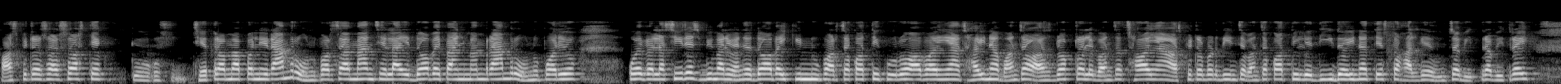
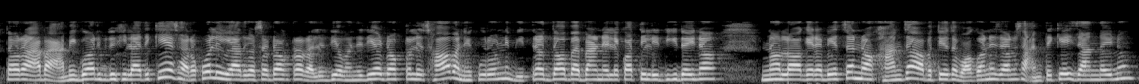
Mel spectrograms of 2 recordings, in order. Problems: constant background noise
